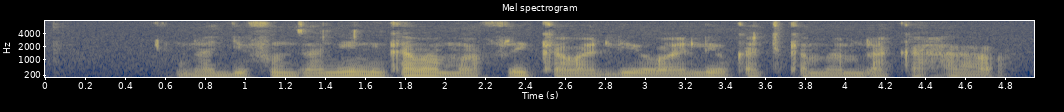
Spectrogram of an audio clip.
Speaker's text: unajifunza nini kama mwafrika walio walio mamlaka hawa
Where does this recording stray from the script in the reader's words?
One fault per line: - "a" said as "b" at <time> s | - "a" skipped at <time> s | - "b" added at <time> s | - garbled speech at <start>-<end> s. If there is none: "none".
- "katika" added at 3.4 s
